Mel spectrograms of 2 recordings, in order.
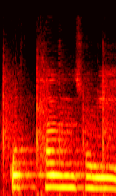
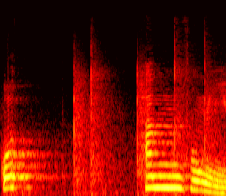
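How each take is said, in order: First: An aspirated t links the first two words. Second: The first word ends in a plain t sound. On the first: "축약이 되죠" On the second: "디귿을 바꿔줘야죠"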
